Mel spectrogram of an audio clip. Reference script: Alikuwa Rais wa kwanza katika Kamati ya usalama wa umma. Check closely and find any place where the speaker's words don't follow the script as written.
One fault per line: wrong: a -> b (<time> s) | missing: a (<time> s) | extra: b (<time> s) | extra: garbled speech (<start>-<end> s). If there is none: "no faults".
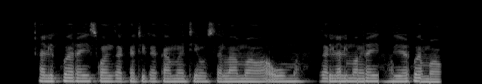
missing: wa (1.0 s)
extra: garbled speech (3.2-4.4 s)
